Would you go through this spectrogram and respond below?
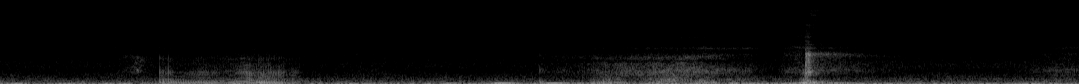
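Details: Low, rough snorting breaths with a louder snort near the end over faint background noise, irregular, from a sound library of different snoring types; snoring.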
